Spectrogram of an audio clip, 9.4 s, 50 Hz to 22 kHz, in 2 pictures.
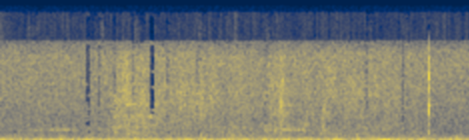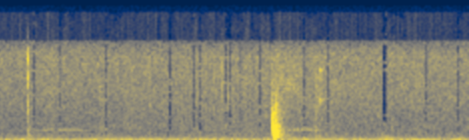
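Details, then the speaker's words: Virtual simulator of a child's lungs: harsh breathing, fine moist crepitant crackles and dry whistling wheezes; the simulator plays a respiratory rate of only 25, slower than the clinical picture suggests. "Аускультативно в легких жесткое дыхание, влажные, мелкопузырчатые и крепетирующие хрипы и сухие свистящие."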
